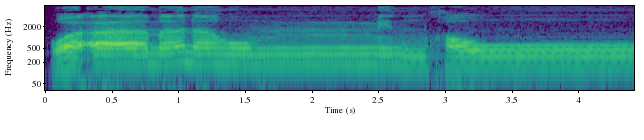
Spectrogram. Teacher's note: ننتبه للفاء أيضا في الهمس فيها، خاصة إذا كانت متطرفة عشان تتضح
